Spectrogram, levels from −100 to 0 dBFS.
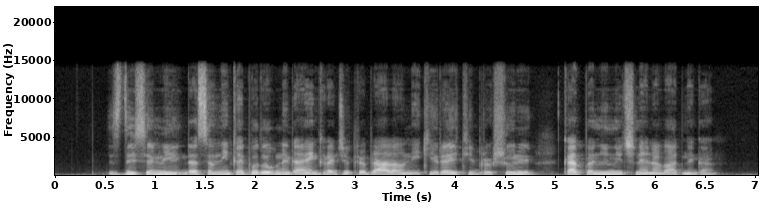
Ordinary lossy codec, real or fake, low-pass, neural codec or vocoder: none; fake; 14.4 kHz; codec, 32 kHz, 1.9 kbps, SNAC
